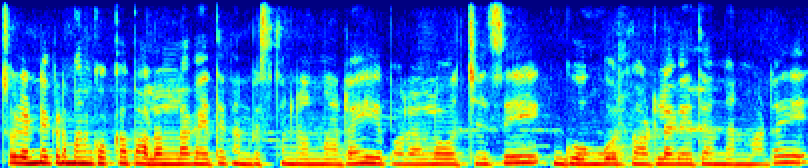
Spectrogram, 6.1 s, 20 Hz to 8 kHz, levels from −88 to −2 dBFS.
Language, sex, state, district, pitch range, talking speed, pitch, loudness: Telugu, female, Andhra Pradesh, Chittoor, 245-285 Hz, 170 wpm, 255 Hz, -15 LUFS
